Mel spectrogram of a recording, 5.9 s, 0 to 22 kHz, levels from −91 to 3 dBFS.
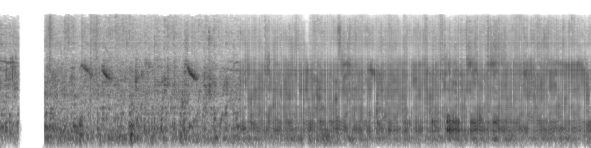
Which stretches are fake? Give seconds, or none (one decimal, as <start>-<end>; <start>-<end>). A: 2.4-5.9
